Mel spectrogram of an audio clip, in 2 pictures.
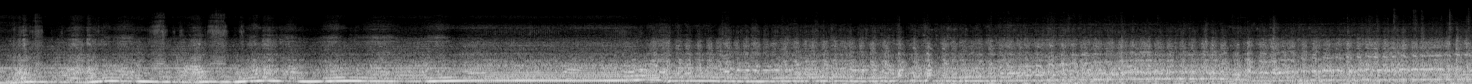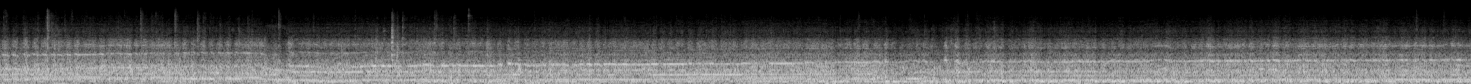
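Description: Ford Ka rally car's engine heard from inside the cabin. It revs up and down unevenly at first, then pulls hard through the gears: the pitch climbs, drops sharply at each of three upshifts, and climbs again.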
